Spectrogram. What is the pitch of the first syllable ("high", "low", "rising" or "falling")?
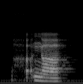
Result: high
